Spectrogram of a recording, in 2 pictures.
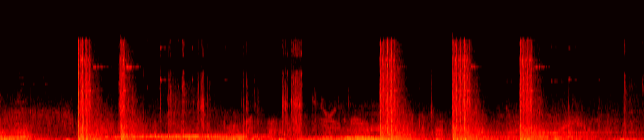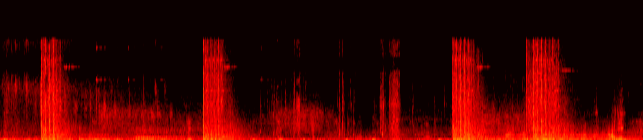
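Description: A rifle fires in short, loud bursts.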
